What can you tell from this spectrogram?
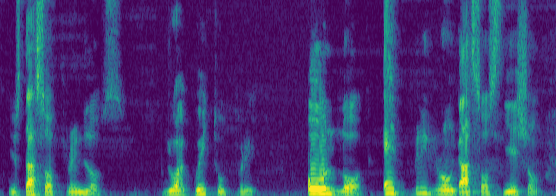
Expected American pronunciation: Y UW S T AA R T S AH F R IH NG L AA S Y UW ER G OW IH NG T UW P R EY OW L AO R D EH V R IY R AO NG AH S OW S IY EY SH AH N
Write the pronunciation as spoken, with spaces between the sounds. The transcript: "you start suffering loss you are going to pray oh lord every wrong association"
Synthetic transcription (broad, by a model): Y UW S T AA T S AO F R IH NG L AA S Y UW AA G OW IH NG T UW P R EY OW L AO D EH V R IY R AO NG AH S OW S IY EY SH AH N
